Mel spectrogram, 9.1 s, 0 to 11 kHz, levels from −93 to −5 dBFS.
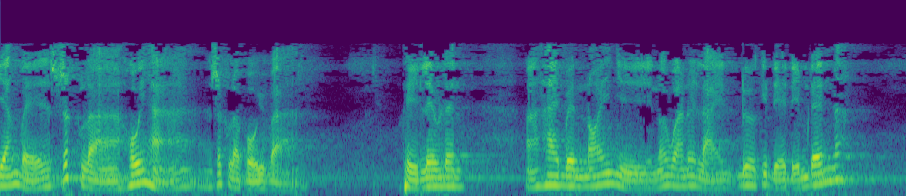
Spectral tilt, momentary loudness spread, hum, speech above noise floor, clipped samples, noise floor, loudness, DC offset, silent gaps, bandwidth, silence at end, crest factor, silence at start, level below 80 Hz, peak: -10.5 dB/octave; 14 LU; none; 24 dB; under 0.1%; -46 dBFS; -22 LUFS; under 0.1%; none; 5.8 kHz; 0 s; 20 dB; 0 s; -50 dBFS; -4 dBFS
